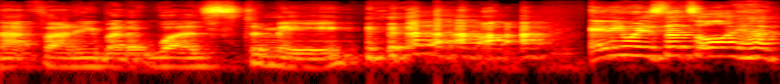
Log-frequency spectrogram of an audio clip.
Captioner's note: laughs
